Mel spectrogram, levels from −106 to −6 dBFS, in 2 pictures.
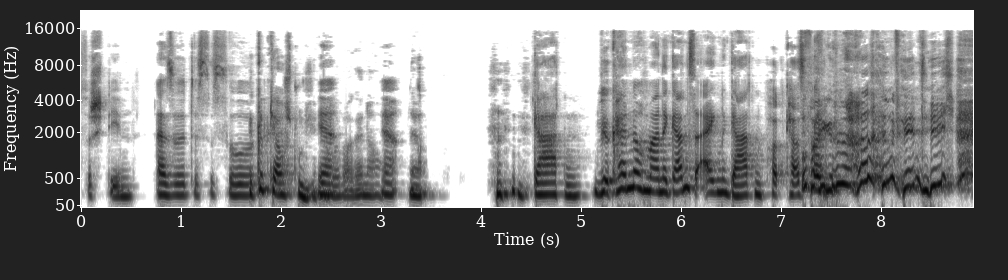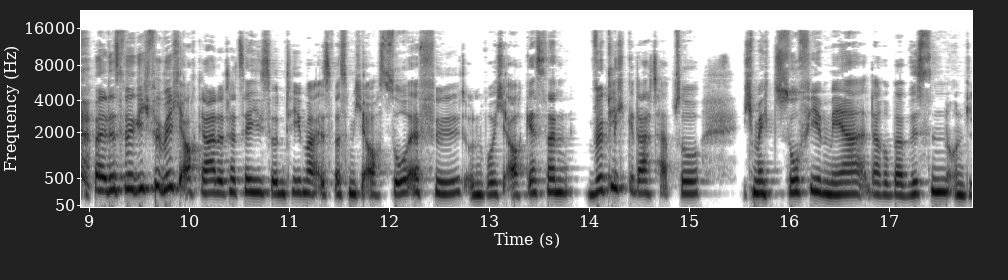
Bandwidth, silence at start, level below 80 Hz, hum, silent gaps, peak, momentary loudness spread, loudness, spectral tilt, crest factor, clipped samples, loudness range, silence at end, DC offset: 15.5 kHz; 0.05 s; -64 dBFS; none; 0.64-0.71 s, 3.68-4.05 s; -4 dBFS; 8 LU; -19 LUFS; -5 dB/octave; 14 dB; under 0.1%; 5 LU; 0 s; under 0.1%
